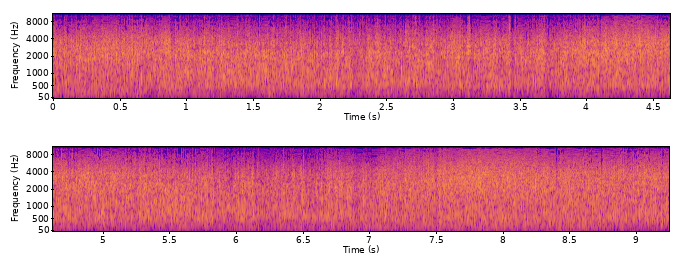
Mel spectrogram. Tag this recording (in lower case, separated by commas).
boat, vehicle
